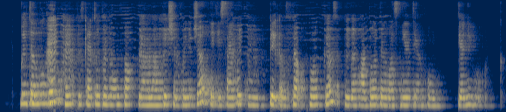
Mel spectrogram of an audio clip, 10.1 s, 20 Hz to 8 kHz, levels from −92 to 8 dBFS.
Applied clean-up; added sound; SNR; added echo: neural mask model DeepFilterNet 3.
